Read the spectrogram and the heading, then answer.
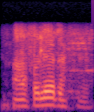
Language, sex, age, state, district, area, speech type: Tamil, male, 18-30, Tamil Nadu, Kallakurichi, rural, conversation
